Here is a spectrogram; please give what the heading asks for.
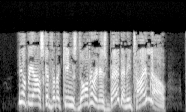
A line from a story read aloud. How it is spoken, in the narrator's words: roared, and the laughter grew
